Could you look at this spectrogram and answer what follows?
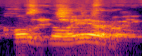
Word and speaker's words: Cordovero: his Matseva, his gravestone, it's Cordoero. It's a Portuguese spelling, but it's kind of a strange thing to pronounce in Hebrew, so it was sort of mangled into Cordovero, and that has become the standard, even though it's probably not correct.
